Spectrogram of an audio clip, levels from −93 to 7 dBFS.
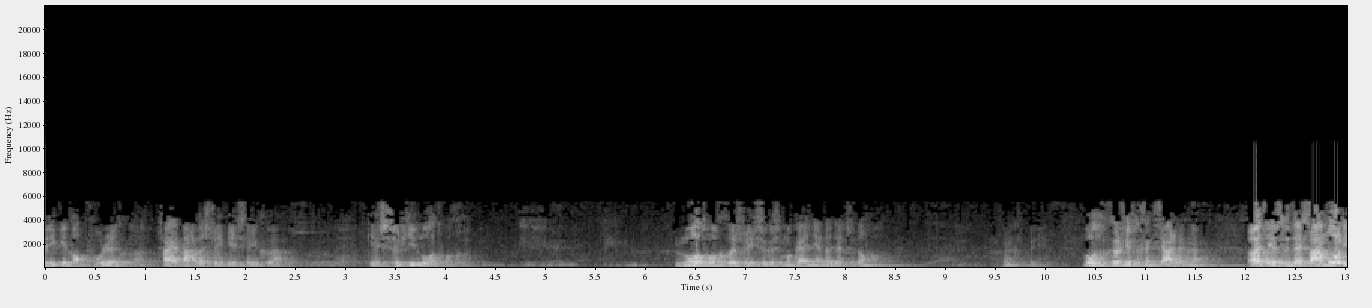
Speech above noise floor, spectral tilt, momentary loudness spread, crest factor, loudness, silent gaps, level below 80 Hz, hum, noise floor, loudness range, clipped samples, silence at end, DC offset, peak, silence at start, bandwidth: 34 dB; -8 dB/octave; 22 LU; 20 dB; -18 LUFS; none; -56 dBFS; none; -52 dBFS; 11 LU; under 0.1%; 0 s; under 0.1%; 0 dBFS; 0 s; 5.8 kHz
